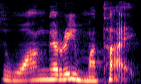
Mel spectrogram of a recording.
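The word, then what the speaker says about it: Wangari Maathai: ma are we will we say somewhat stylish wangari maai okay wangary maai otherwise but an African typical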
